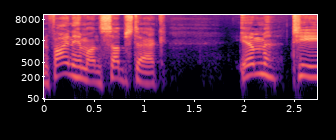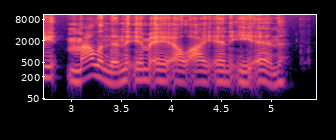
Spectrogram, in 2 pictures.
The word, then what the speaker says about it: Malinen: Malinen, M-A-L-I-N-E-N, or you could think of it as Ma-Linen.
